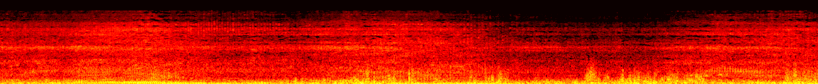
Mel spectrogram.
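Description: Several ATV (quad bike) engines running as the quads ride past on a dirt track, with a short rising rev about a second and a half in.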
